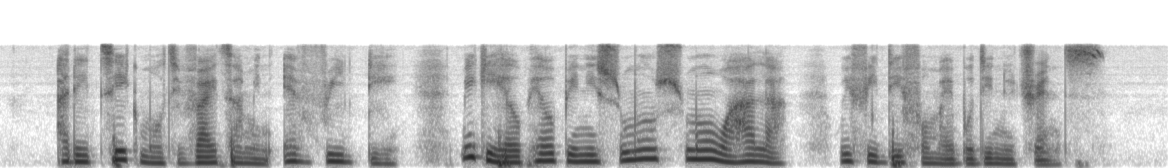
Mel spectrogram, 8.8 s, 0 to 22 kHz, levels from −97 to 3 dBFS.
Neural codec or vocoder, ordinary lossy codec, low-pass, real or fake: none; none; 7.2 kHz; real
